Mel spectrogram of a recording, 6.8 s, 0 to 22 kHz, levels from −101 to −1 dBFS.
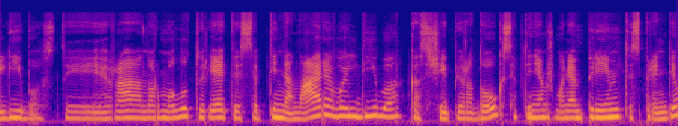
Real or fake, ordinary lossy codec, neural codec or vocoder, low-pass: real; Opus, 32 kbps; none; 14.4 kHz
